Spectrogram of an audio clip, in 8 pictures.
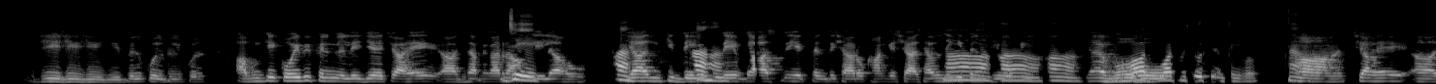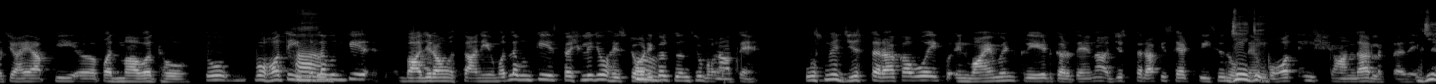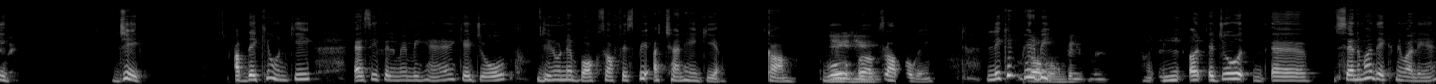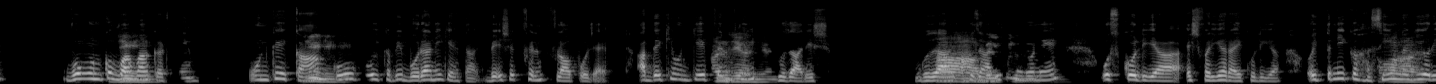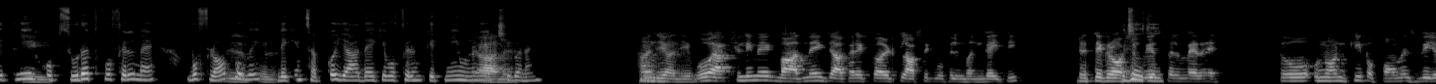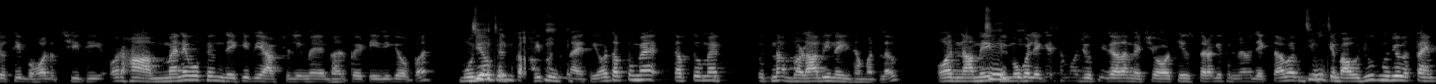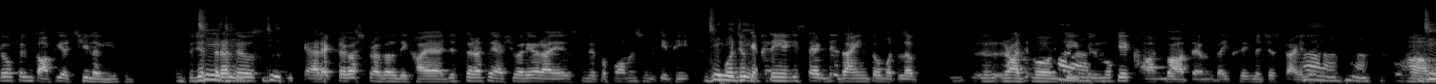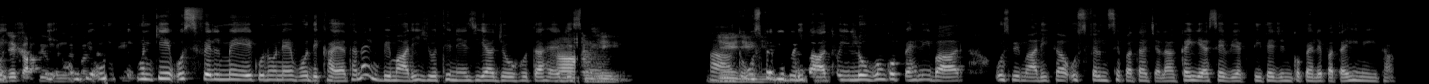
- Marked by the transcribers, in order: in English: "स्पेशली"; in English: "हिस्टोरिकल फ़िल्म्स"; other noise; in English: "एनवायरनमेंट क्रिएट"; in English: "सेट पीसेस"; in English: "फ्लॉप"; in English: "फ्लॉप"; in English: "फ्लॉप"; in English: "फ्लॉप"; in English: "एक्चुअली"; in English: "कल्ट क्लासिक"; in English: "परफ़ॉरमेंस"; in English: "एक्चुअली"; other background noise; in English: "मैच्योर"; in English: "बट"; in English: "टाइम"; in English: "कैरेक्टर"; in English: "स्ट्रगल"; in English: "परफ़ॉर्मेंस"; in English: "सेट डिज़ाइन"; in English: "सिग्नेचर स्टाइल"
- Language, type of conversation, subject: Hindi, unstructured, किस फिल्म का सेट डिज़ाइन आपको सबसे अधिक आकर्षित करता है?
